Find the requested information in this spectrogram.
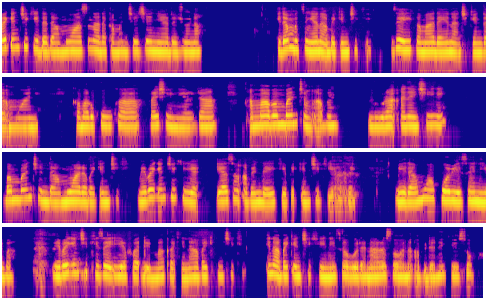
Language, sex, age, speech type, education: Hausa, female, 15-29, spontaneous, tertiary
